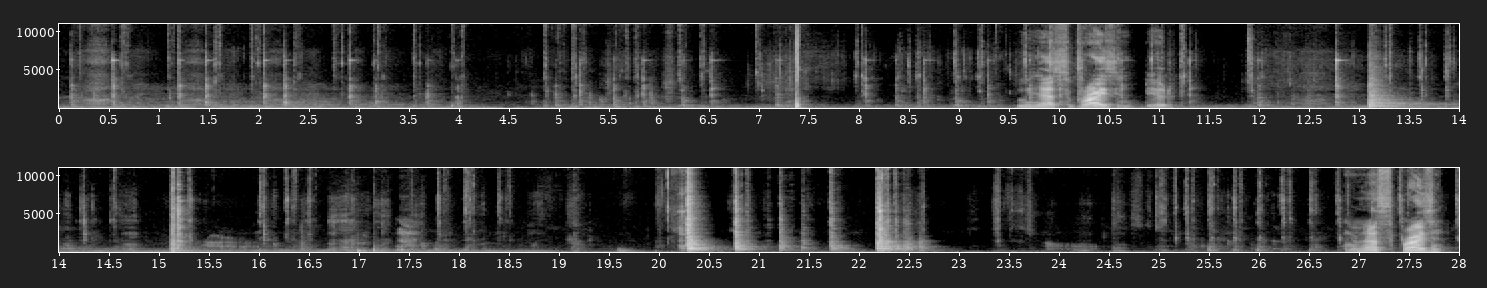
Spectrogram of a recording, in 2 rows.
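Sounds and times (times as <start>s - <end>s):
engine parts knocking and rattling: 0.0s - 9.5s.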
